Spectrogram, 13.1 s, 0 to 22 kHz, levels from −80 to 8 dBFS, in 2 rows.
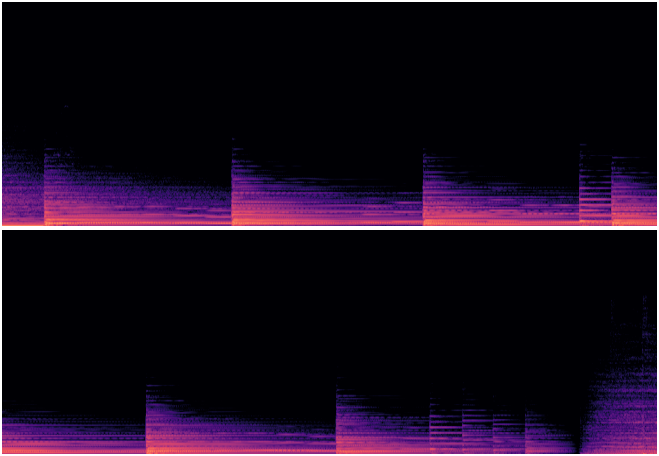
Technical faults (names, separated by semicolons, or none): none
